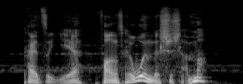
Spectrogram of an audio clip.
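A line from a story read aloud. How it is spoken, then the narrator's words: Repeated question. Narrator (Chinese): 朱义军又把问话重复了一遍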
